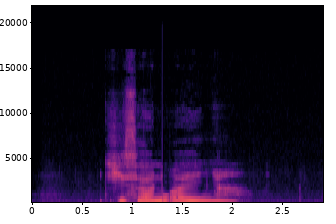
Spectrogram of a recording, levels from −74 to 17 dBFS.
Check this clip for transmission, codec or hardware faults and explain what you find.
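Two short faults from damaged data in a compressed stream break into this speech clip, at 1.30 s and 2.56 s. At each point, corrupted bytes in the encoded file leave the decoder unable to read a frame properly, so it loses sync and scans for the next valid header. The result is a brief chirp, squawk, click or short gap lasting under 20 ms.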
